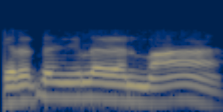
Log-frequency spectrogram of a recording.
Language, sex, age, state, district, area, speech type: Tamil, male, 45-60, Tamil Nadu, Tiruvannamalai, rural, conversation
